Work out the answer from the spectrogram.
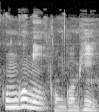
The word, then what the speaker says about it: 곰곰이: 이게 발음상으로 이로 발음이 되면 이가 맞아요. 곰곰이.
